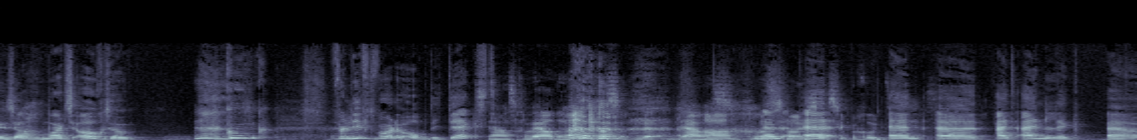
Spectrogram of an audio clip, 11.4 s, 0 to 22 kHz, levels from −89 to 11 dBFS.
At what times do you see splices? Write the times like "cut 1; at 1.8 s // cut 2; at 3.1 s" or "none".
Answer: none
